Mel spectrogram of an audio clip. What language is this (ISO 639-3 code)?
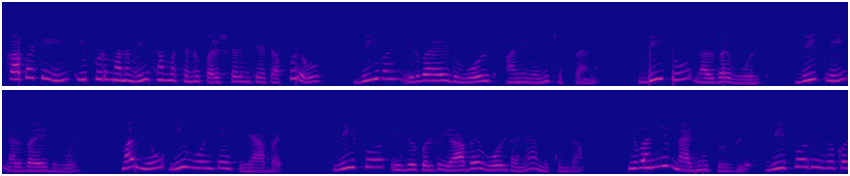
tel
